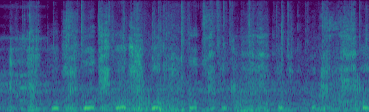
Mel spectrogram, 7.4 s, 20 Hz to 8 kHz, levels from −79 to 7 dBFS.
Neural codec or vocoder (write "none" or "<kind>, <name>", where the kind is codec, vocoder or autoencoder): none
